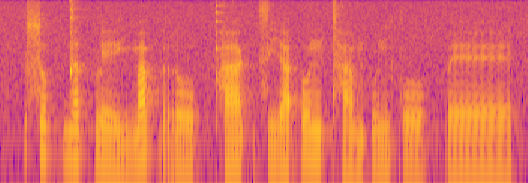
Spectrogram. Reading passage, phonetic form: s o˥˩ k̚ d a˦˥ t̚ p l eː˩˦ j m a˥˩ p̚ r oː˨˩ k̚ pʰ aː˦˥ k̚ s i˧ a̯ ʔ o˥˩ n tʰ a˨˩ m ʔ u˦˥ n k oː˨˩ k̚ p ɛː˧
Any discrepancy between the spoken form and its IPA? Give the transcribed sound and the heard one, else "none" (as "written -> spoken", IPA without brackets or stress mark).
none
